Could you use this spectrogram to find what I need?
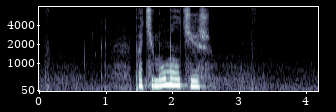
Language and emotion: Russian, neutral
